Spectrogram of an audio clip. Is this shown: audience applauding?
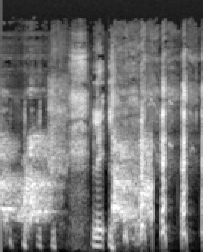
no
